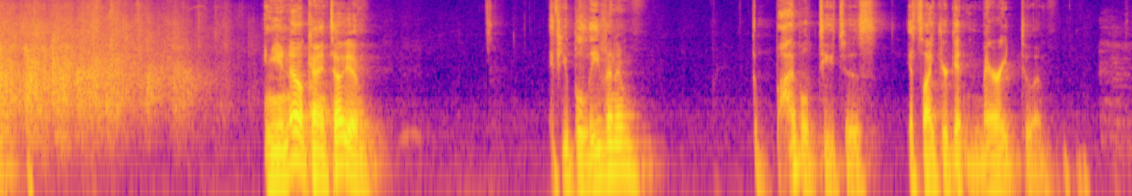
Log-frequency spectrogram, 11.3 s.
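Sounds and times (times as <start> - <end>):
audience clapping: 0.0 - 2.6
speech: 2.7 - 3.8, 5.6 - 6.5, 7.6 - 10.6.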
